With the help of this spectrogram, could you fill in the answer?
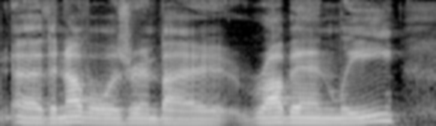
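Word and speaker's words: Robinne Lee: novel was written by Robin Lee it's spelled r o b i n n e I guess that's just another way of saying Robin but yeah so it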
